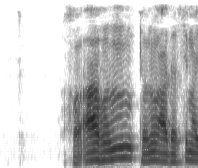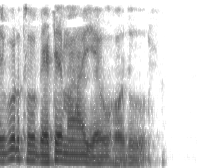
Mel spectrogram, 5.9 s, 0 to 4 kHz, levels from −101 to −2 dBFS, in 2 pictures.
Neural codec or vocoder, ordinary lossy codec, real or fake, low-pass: codec, 16 kHz, 8 kbps, FreqCodec, larger model; MP3, 32 kbps; fake; 3.6 kHz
